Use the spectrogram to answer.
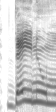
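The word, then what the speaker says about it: denouement: a mile away collapses the Dumont it's French and pronounced Danon with that last syllable compromising about 42 seconds of actual vocal time god wow I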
